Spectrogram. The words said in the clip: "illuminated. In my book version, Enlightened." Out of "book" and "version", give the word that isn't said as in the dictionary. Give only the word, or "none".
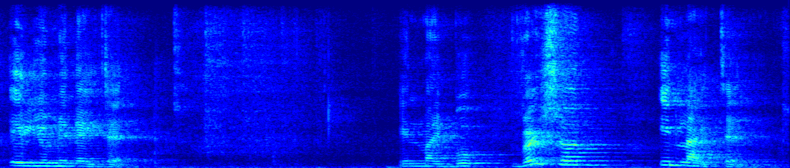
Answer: version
